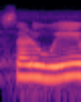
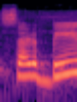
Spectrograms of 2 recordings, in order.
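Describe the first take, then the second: First: The second syllable starts with a w sound. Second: The second syllable starts with a b sound. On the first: The speaker calls it right. "Sir ওয়ে বলতে হবে" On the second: The speaker calls it wrong. "এখানে sir বে বলা যাবে না"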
